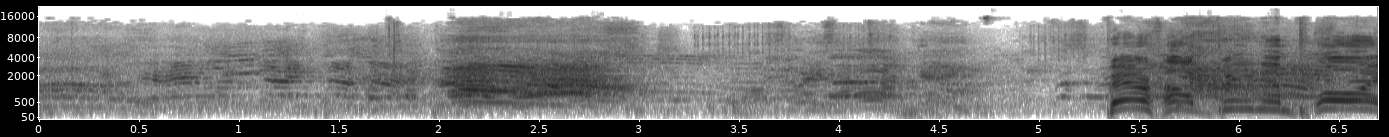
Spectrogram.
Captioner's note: crowd chatter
